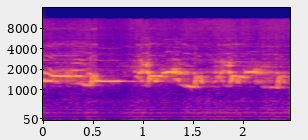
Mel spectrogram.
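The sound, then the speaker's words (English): A hermit thrush song slowed to half speed: a run of pure, flute-like whistled notes gliding up and down in pitch, steady and fairly loud, with no voices. “Oh, to be a hermit thrush for a day, to hear as they hear.”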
